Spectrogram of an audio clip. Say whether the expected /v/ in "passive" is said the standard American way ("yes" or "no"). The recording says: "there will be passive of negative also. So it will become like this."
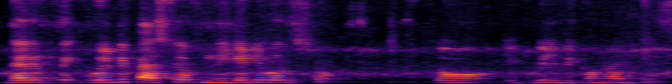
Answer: no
